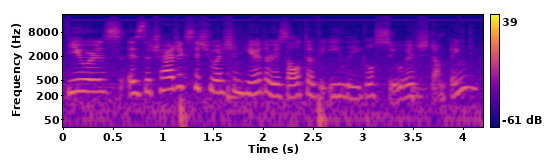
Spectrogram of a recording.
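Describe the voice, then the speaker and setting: A woman putting on a reporter voice for a fox news reporter in a game, speaking loud and formal like a broadcaster. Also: a little high, animated, brisk, background noise, natural voice. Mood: reporting. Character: eager young male fox news reporter.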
